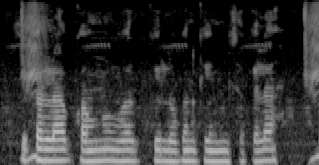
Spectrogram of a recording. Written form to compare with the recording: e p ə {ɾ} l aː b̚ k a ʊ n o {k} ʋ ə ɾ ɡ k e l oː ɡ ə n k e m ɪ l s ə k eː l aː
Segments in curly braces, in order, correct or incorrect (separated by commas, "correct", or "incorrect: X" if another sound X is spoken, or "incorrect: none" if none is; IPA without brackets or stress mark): correct, incorrect: none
